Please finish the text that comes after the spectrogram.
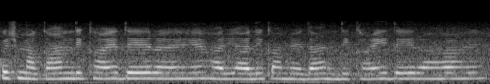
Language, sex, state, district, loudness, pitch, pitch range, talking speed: Hindi, female, Bihar, Supaul, -17 LUFS, 270 Hz, 255-275 Hz, 160 wpm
